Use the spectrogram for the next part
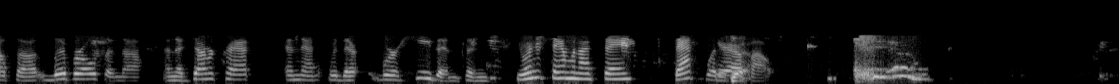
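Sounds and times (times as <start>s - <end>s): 
speech: 0.0s - 7.8s, 8.5s - 9.4s
person sneezing: 7.3s - 7.5s, 8.5s - 9.4s.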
